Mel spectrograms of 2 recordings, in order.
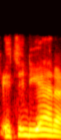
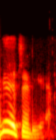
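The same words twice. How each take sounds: First: It is said in a proud, positive tone. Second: It is said in a disappointed, negative tone.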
